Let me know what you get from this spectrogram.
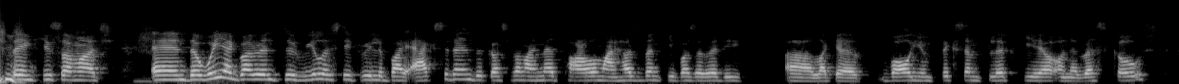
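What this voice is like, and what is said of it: European Russian-sounding accent. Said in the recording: “my amazing accent is actually European slash Russian”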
